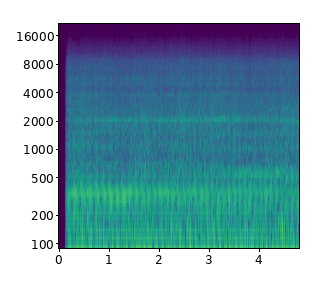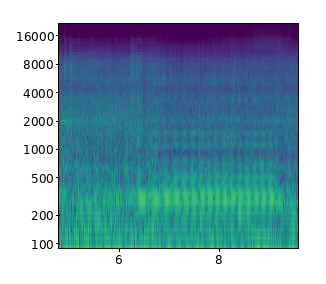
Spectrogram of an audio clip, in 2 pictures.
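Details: KTM Duke single running steady: a loud, constant metallic clatter over the exhaust note, easing briefly mid-clip; an abnormal mechanical noise, source unknown.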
